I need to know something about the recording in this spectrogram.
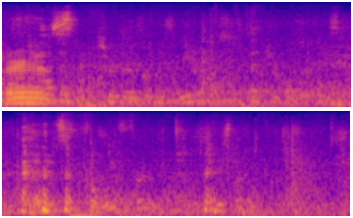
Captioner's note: audience chattering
